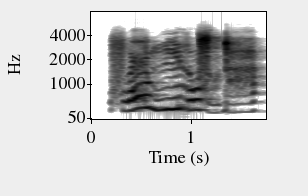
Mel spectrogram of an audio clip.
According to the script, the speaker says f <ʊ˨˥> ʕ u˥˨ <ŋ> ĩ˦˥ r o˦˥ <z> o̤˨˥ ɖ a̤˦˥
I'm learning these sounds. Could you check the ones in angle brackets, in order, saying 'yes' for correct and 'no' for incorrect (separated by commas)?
yes, yes, yes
